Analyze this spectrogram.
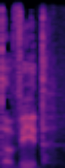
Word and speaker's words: David: It's likely that the alpha oopsilon defthong was pronounced with a final v sound when it precedes a voiced syllable as it does here. So most likely this word would be pronounced Davidid.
